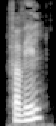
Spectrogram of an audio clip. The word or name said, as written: farveller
